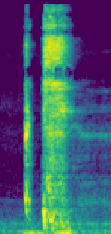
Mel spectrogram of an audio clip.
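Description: A short indrawn breath followed by one sharp, hissing sneeze, an allergic sneeze.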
